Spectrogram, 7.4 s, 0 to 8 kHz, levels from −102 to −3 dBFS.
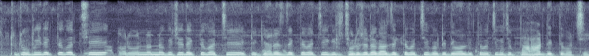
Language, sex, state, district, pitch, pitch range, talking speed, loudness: Bengali, male, West Bengal, Malda, 230 Hz, 220-240 Hz, 220 wpm, -17 LUFS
